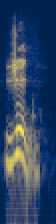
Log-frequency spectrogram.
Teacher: this is in the fourth tone as you can see it's a high falling tone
